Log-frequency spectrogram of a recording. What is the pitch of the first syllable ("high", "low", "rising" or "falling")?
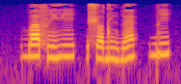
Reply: high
